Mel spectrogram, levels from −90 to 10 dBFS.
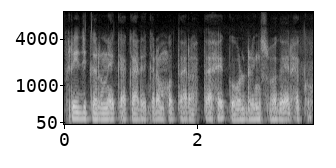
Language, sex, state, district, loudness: Hindi, male, Delhi, New Delhi, -16 LUFS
